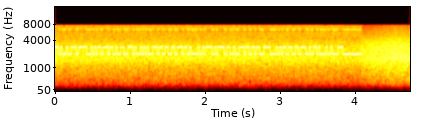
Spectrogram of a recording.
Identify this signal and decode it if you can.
RTTY (45.45 baud, 850 Hz shift), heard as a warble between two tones, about 2550 Hz centre, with radio static. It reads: … WHY I KEEP LOSING.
